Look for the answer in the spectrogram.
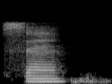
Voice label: "xá" Tetum; thee-in-andere-talen

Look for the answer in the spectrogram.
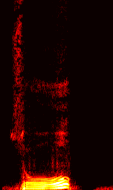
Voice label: "茶" Wu; thee-in-andere-talen

